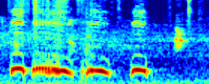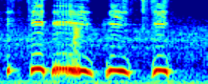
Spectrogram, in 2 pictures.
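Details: Decoy spotted dove with a big, deep voice calling wild birds; two phrases of low hooked coos, each built around a long wavering note and trailing shorter rounded coos, a faint chirp in the pause.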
